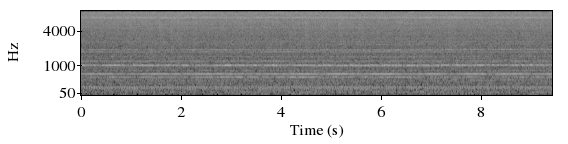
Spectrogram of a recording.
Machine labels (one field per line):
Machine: pump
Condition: normal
